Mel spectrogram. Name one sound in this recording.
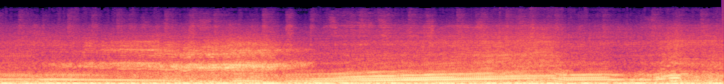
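A car engine roars from inside, revving up and down through the gears.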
